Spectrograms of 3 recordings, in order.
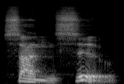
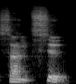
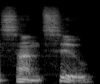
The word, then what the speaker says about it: Sun Tzu: you don't pronounce it sun tzu you pronounce it sun tzu not zoo not su tsu you actually do pronounce the t in sun tzu and in tsunami okay so ship flew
